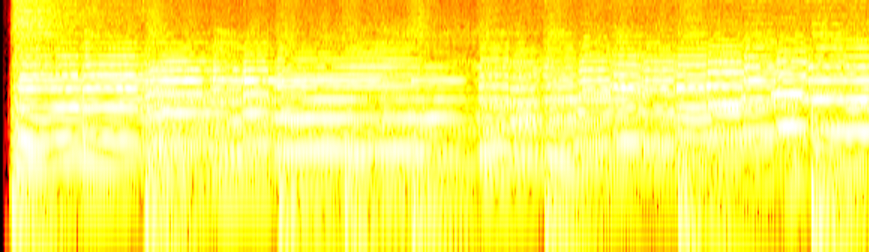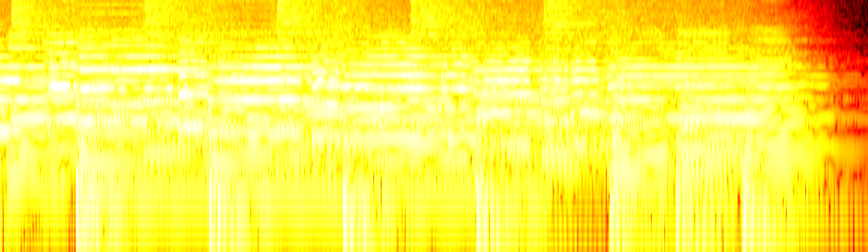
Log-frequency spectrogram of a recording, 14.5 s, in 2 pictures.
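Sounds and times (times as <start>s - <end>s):
national anthem music: 0.0s - 14.2s.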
